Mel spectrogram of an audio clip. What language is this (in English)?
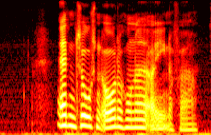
Danish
